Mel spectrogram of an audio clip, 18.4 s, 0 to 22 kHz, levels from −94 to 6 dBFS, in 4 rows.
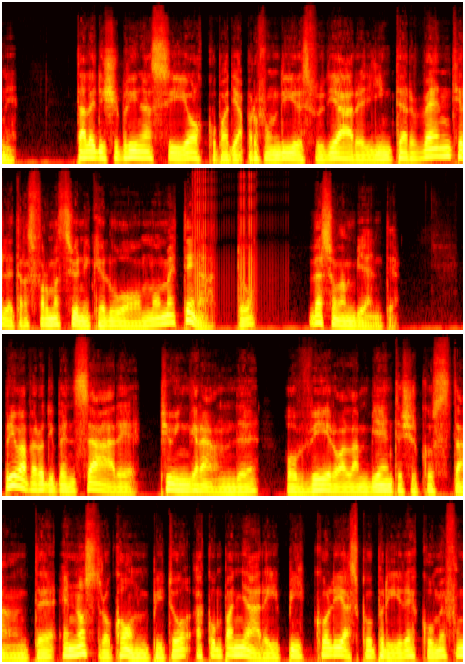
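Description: From 6.5 to 7.48 s there's buffer tearing. The ring buffer's writer and hardware reader have slipped and cross every period, so a small sliver of each buffer holds audio from around 20 ms earlier. Those hard splices repeat at 100 Hz, a robotic buzz over the sound.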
